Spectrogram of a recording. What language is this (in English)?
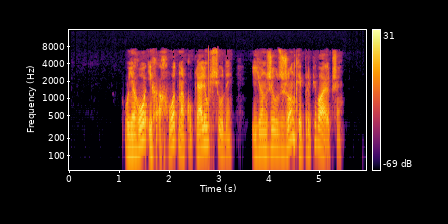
Belarusian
